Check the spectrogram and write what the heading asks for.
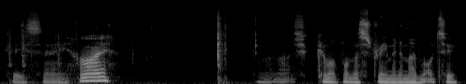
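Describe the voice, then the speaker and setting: A middle-aged voiceover producer and streamer mutters to himself while working, giving casual live-stream commentary into a close desk microphone in a small indoor studio. His voice is low-pitched and sing-song, the pace is slow, and there's background noise.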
